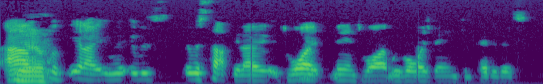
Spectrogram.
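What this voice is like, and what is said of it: Emotional, choked-up voice. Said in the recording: “I'm getting a little bit emotional.”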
